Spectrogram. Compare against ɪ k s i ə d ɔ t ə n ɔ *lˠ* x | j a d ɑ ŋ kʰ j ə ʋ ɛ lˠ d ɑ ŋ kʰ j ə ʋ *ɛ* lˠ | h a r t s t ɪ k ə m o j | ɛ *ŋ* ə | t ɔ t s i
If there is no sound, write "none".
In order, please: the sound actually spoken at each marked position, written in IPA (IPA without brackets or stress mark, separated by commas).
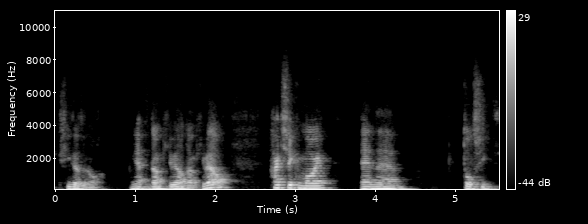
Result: none, ɛ, n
